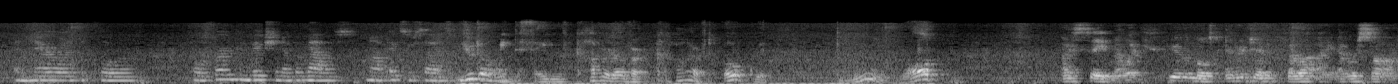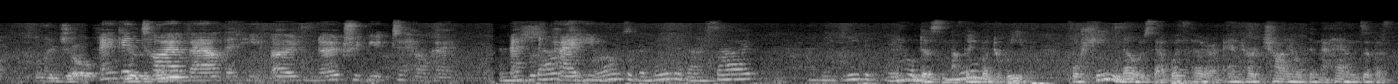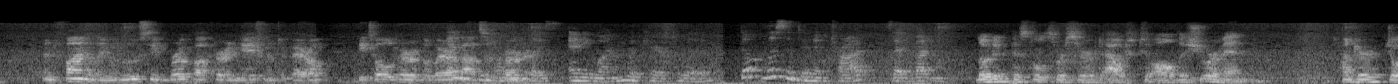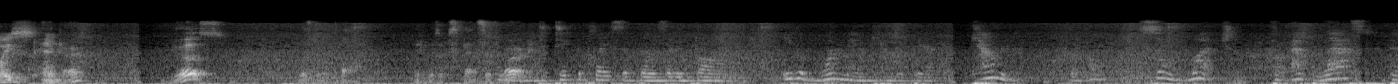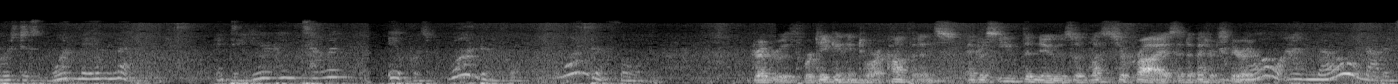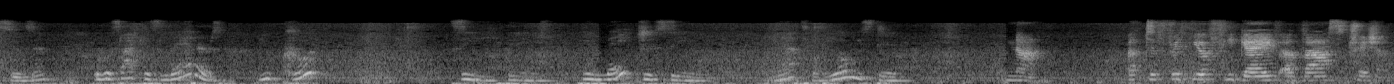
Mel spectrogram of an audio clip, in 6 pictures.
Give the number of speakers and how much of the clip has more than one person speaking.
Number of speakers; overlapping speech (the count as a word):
nine, about 7%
